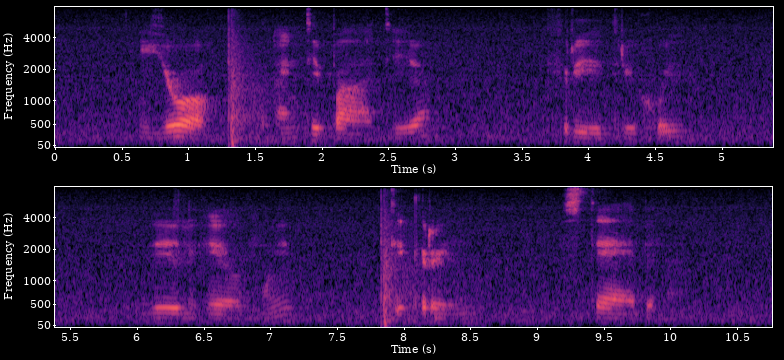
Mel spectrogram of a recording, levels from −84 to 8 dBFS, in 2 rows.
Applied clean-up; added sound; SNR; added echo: none; Gunshot, gunfire; 10 dB; none.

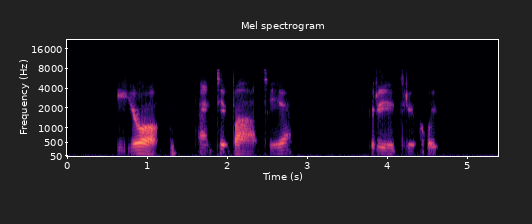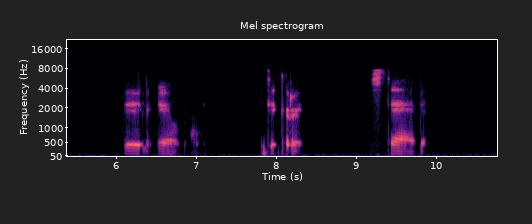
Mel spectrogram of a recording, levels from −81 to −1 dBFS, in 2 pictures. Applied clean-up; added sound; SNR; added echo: neural diffusion model UNIVERSE++.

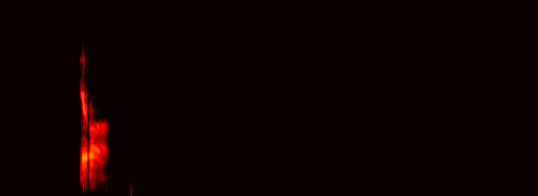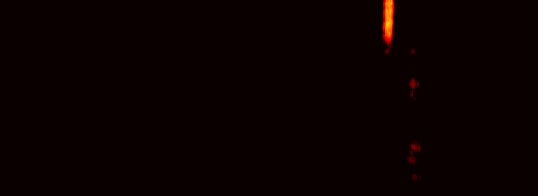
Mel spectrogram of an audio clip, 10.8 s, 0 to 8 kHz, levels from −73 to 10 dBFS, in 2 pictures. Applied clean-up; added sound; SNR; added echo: neural mask model DeepFilterNet 3.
